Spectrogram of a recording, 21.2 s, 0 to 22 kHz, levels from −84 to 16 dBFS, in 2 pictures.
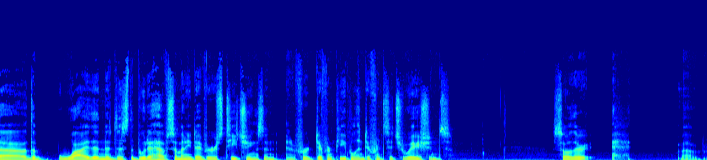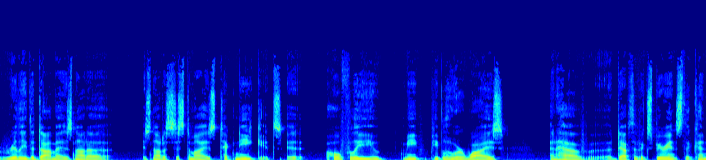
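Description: Nothing here sounds amiss: the audio runs along steadily with no dropouts, glitches or other technical trouble to point to.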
